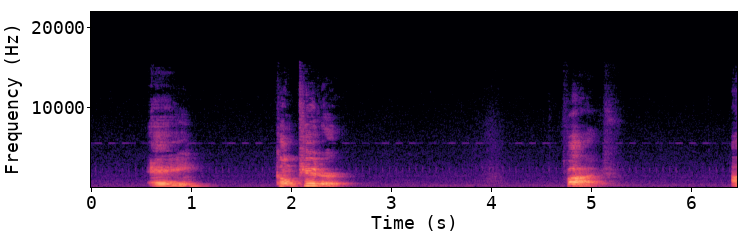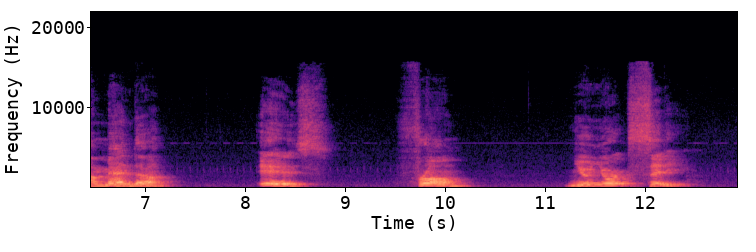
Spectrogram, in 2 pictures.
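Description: A man speaks slowly and clearly in short phrases, close by.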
